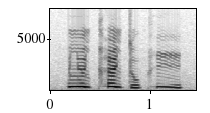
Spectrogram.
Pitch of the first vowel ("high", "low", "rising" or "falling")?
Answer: falling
